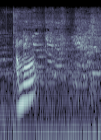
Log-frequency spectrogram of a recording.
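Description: A short voiced sound, rising in pitch, about a third of a second in, over faint background music.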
